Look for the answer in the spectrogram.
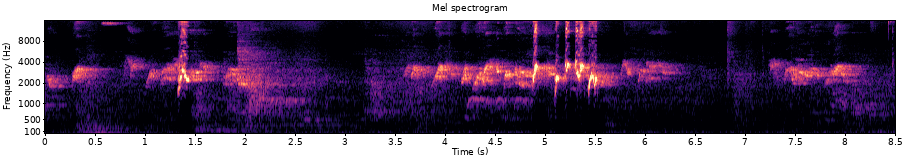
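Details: Red-whiskered bulbul giving a clear master song for young birds to learn: a lively string of warbled notes in two main bouts, with a rapid cluster of clicks in the middle and a softer phrase at the close.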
